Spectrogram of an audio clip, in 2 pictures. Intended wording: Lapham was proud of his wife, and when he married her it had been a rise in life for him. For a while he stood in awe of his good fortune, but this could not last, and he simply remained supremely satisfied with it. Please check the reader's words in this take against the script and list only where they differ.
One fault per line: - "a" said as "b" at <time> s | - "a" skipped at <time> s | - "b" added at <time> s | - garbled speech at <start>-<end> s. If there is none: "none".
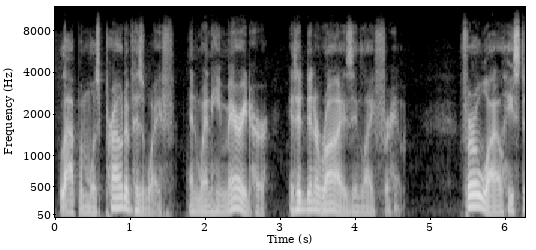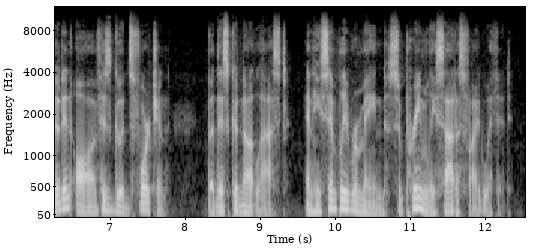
- "good" said as "goods" at 7.0 s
